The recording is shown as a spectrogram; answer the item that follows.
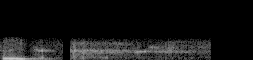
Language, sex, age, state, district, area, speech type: Hindi, male, 60+, Bihar, Madhepura, urban, conversation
